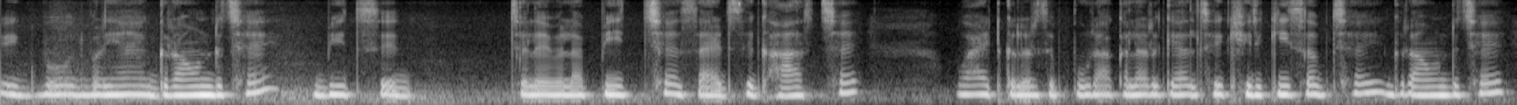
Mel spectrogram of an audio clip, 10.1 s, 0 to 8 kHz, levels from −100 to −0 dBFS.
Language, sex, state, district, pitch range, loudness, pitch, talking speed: Maithili, female, Bihar, Samastipur, 200-215 Hz, -21 LUFS, 210 Hz, 165 wpm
